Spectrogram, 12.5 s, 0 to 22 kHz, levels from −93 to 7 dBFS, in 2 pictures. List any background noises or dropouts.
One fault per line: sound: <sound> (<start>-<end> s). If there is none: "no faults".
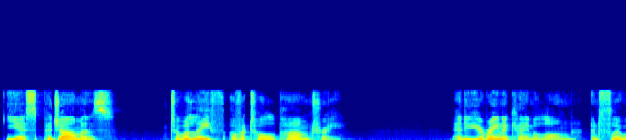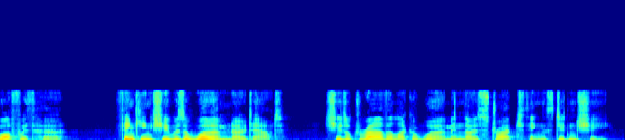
no faults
